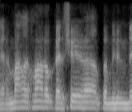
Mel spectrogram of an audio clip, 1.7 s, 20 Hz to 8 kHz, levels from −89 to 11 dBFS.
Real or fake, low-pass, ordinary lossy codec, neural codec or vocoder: fake; 7.2 kHz; Opus, 32 kbps; codec, 16 kHz, 0.5 kbps, FreqCodec, larger model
